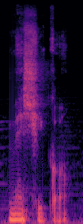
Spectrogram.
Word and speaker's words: México: Incluso en algunos casos se debate también si la X de los Estados Unidos mexicanos debería pronunciarse como J o como SH, México.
